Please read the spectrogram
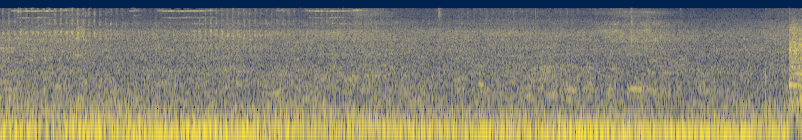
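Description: Street traffic ambience: a steady rumble of road traffic with a low engine hum.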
